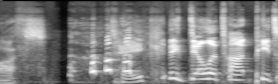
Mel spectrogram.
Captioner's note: laughs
